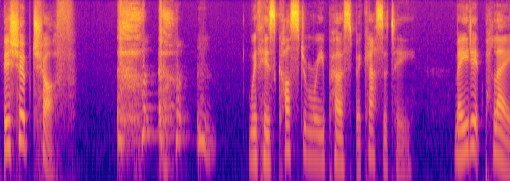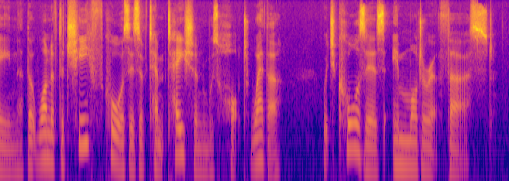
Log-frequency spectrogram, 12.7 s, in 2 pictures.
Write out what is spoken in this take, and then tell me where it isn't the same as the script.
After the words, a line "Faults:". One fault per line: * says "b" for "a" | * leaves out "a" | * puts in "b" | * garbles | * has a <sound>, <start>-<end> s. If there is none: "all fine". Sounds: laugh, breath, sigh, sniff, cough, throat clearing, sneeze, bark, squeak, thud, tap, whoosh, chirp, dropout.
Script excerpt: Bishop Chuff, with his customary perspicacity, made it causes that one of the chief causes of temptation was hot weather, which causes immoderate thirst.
Bishop Chuff, with his customary perspicacity, made it plain that one of the chief causes of temptation was hot weather, which causes immoderate thirst.
Faults:
* has a cough, 1.4-2.7 s
* says "plain" for "causes"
